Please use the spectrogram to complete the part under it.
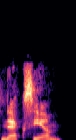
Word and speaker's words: NXIVM: So if you need a Wikipedia wormhole to go down, might I suggest Nexium, which is spelled NXIVM.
